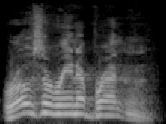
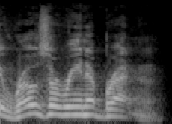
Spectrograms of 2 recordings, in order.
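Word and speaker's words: Rosarina Bretón: Just say Rosarina Brenton. But for whatever reason, we all feel the need to pronounce it like we're living in Mexico, like we're living in a country where Spanish is the native tongue.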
